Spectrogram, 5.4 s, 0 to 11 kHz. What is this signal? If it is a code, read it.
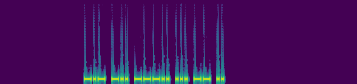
Morse code, heard as a keyed tone, about 36 wpm, 700 Hz. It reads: KD8SMI
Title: USA Call Signs - 6 Characters - 35wpm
